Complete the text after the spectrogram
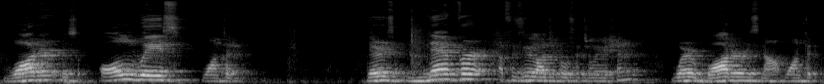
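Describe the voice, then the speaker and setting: A man's voice: high-pitched, a little slow, a little mellow. A man lecturing a class in an emphatic, teasing way, repeating key points and checking that students follow. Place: lecture room. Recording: echoey room from far off.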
